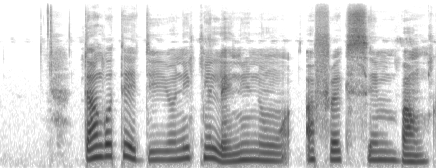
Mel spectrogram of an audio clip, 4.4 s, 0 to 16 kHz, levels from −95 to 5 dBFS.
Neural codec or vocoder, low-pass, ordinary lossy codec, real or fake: none; 14.4 kHz; none; real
